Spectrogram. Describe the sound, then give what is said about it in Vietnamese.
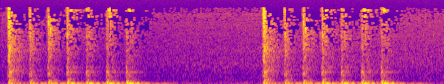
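Someone pounds repeatedly on a room door: a quick run of heavy, loud thuds, a pause of about a second, then a second flurry of blows, with no voices. “đập cửa liên hồi”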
